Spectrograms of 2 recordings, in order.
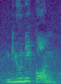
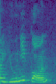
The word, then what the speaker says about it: unicorn: For example, if you say uninor, okay, unicorn, okay. Now unicorn, before it starts with u, the spelling is starting with u, but the pronunciation is of y, okay.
